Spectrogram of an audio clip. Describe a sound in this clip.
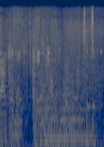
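A pickaxe chops into a tree with dull thuds.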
